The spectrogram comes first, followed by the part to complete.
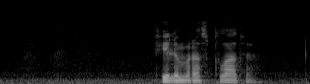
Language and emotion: Russian, neutral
